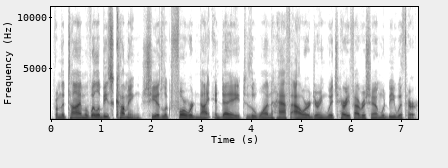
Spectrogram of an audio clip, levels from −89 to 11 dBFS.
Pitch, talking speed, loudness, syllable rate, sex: 110 Hz, 210 wpm, -20 LUFS, 5.0 syllables/s, male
